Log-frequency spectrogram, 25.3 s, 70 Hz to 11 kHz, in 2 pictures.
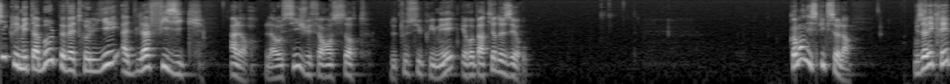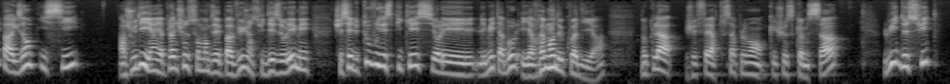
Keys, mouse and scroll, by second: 4.4-6.0 drag, 10.3 x, 12.4 shift+a, 15.2 shift+a, 17.6-20.0 middle drag, 20.3 Tab, 21.0 s, 23.3-25.0 drag, 23.9 Tab, 24.2-25.3 middle drag.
